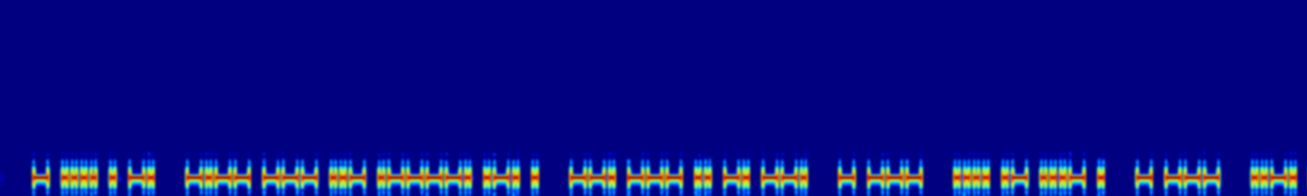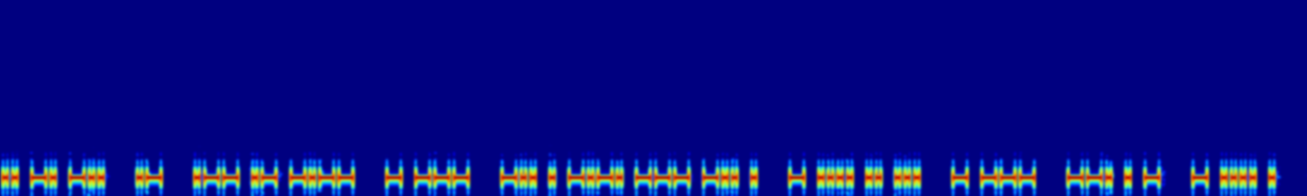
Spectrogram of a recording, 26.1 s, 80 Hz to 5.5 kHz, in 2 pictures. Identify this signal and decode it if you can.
Morse code, heard as a keyed tone, about 25 wpm, 600 Hz. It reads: THEN YOU'RE GOING TO HAVE TO FIND A WAY TO DECODE THIS TO GET THE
